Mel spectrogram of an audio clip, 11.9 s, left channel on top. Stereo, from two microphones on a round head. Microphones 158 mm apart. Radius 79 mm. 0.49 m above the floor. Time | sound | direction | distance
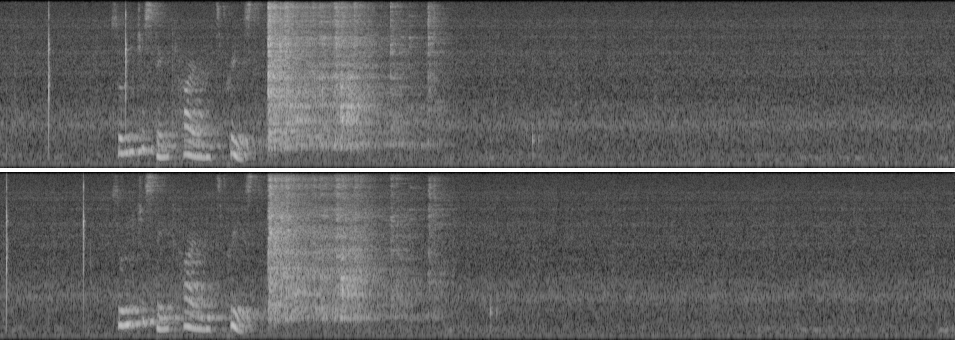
1.4 | a woman speaking | 60° left (ahead or behind) | 3 m
3.4 | crushing | 75° left (ahead or behind) | 8 m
